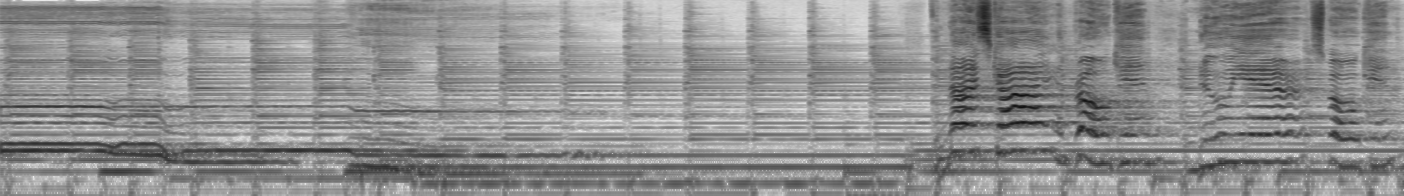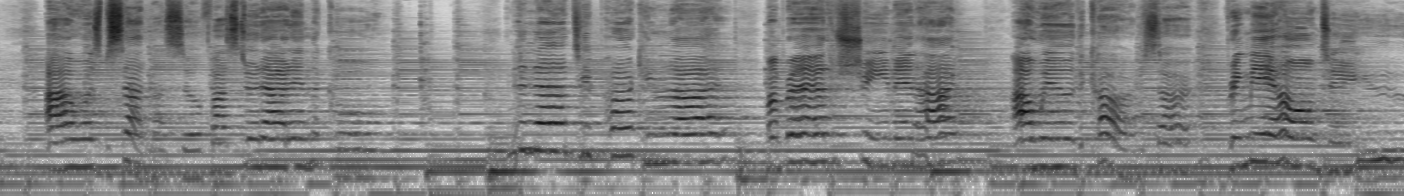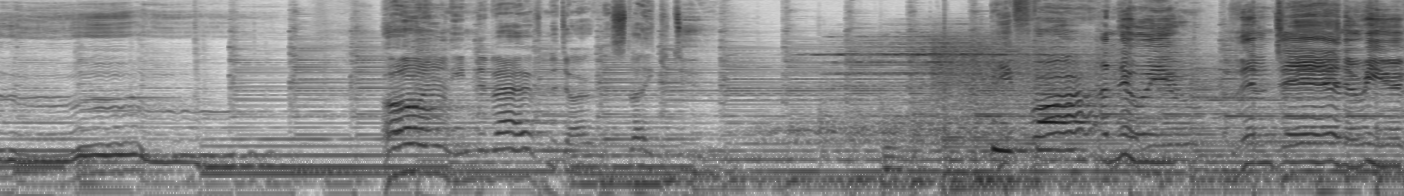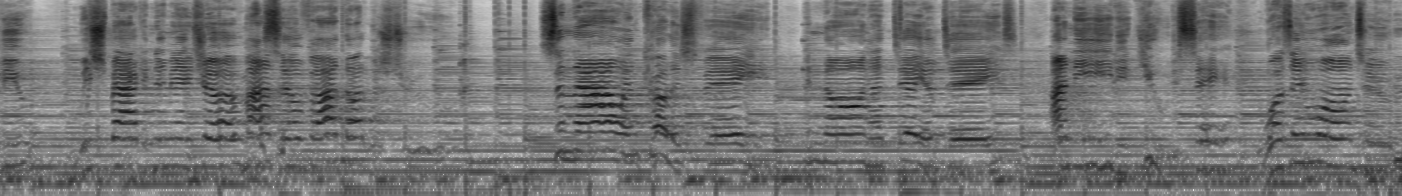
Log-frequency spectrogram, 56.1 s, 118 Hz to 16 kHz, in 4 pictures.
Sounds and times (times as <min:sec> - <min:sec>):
Music: 0:00.0 - 0:56.1.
